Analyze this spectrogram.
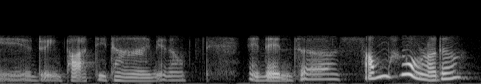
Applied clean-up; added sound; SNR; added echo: none; none; none; none.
